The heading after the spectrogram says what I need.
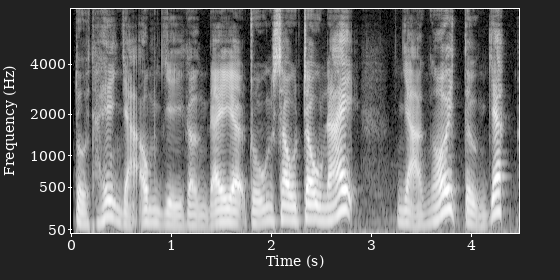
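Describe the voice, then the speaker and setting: A man voicing a courteous but commanding king in a folk tale cartoon, speaking in a measured, formal manner. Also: medium pitch, sing-song, no room sound, clean studio sound, faint music behind, close to an everyday voice. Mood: polite, inquisitive. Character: disguised king, courteous as scholar, stern when commanding.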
